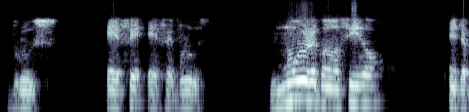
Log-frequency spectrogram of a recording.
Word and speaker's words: Bruce: f f Bruce e b r u c e la e no se pronuncia en inglés la c es s se pronuncia Bruce ff Bruce muy reconocido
